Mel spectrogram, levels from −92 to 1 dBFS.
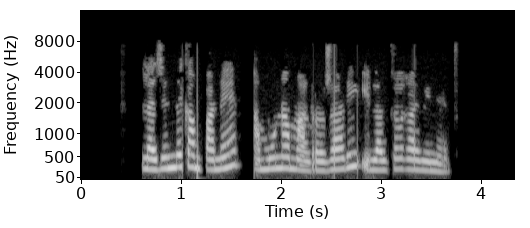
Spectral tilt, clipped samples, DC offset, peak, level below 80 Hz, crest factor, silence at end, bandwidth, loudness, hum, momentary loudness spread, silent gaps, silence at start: -5 dB/octave; under 0.1%; under 0.1%; -6 dBFS; -60 dBFS; 16 dB; 0.65 s; 8 kHz; -22 LUFS; none; 7 LU; 1.63-1.72 s; 0.6 s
